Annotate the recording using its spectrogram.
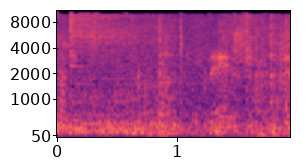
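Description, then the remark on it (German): A subway train rumbles and clatters steadily along the rails, a dense, continuous roar with rhythmic clacking underneath and no voices. “Die beiden schlängeln sich aus der U-Bahn, springen die Treppen hinauf und eilen durch die Stadt.”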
